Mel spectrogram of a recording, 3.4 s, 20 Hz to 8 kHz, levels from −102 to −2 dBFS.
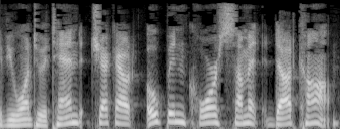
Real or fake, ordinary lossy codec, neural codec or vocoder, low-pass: fake; MP3, 32 kbps; codec, 16 kHz in and 24 kHz out, 1 kbps, XY-Tokenizer; 7.2 kHz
